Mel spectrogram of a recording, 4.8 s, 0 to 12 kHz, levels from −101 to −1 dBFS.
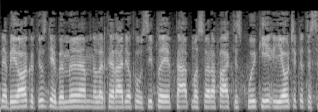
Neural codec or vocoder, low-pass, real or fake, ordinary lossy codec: codec, 24 kHz, 0.9 kbps, WavTokenizer, medium speech release version 2; 10.8 kHz; fake; MP3, 32 kbps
